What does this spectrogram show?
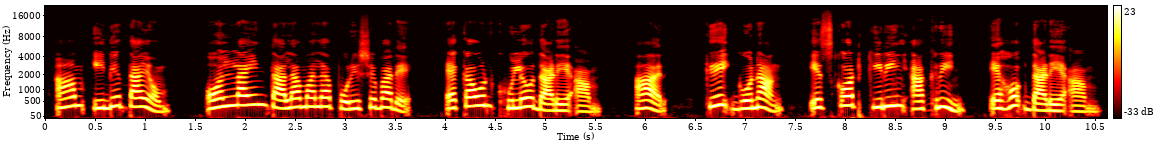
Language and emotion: Santali, neutral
